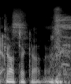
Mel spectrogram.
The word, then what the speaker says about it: katakana: I said I said We both said it wrong. It's Katakana.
